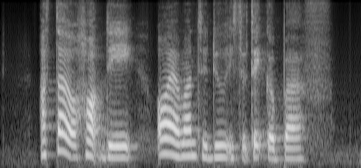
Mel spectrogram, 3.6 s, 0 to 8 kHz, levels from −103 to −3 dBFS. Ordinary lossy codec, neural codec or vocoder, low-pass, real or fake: none; codec, 16 kHz, 0.5 kbps, X-Codec, HuBERT features, trained on LibriSpeech; none; fake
